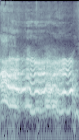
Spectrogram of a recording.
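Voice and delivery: high, loud, freaking-out panicked yelp. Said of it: "his friend is freaking out".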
